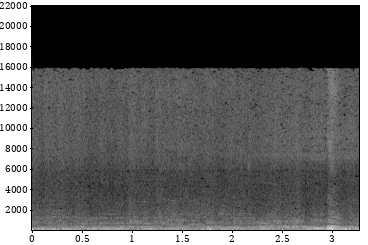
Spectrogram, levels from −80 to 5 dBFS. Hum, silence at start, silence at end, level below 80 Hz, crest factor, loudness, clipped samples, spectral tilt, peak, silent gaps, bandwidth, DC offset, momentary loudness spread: none; 0 s; 0 s; -54 dBFS; 18 dB; -25 LUFS; under 0.1%; -5 dB/octave; -6 dBFS; none; 16 kHz; under 0.1%; 7 LU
